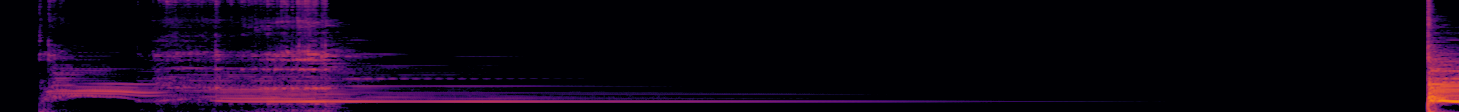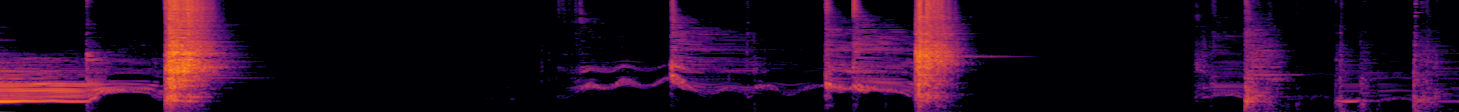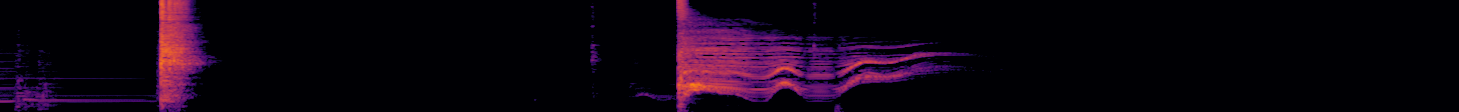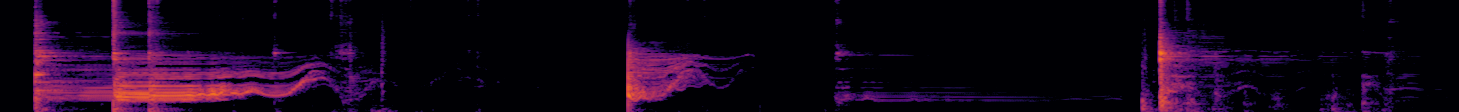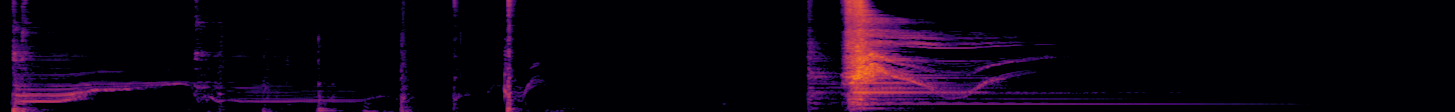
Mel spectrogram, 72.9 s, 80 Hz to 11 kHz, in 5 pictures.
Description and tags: Two Man Saw - Manipulations 3
1.5 meter long crosscut two-man saw with wooden handles being bent, scratched or dropped using various tail alterations and manipulations. Occasional disturbance in the left channel due to unexpected recording equipment issues.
